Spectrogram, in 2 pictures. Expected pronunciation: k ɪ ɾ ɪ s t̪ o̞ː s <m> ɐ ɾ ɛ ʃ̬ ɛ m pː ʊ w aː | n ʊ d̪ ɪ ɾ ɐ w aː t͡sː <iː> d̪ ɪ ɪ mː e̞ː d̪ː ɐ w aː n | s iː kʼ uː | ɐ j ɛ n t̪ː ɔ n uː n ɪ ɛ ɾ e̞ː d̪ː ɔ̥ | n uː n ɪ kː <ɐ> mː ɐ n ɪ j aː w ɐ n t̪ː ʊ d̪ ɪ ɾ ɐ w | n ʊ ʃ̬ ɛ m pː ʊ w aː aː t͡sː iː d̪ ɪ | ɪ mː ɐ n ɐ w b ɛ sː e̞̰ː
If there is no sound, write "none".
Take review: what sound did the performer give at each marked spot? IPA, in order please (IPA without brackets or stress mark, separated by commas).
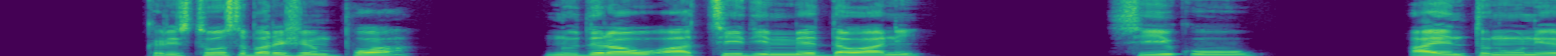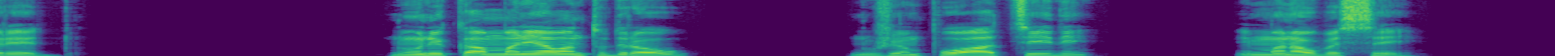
b, iː, ɐː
